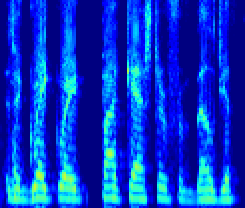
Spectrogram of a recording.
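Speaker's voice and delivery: Trump impression with a grimace; Trump voice demo. Shown as a demonstration. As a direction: flatter the host like Trump. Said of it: "just doing the face really helps the voice".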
